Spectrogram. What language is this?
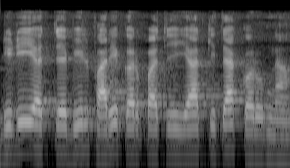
Konkani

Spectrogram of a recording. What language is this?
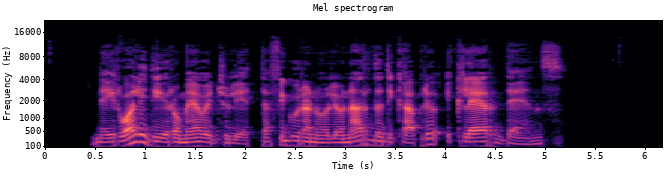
Italian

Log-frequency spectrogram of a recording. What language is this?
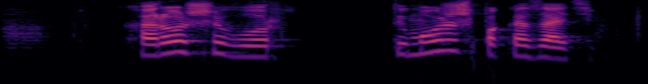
Russian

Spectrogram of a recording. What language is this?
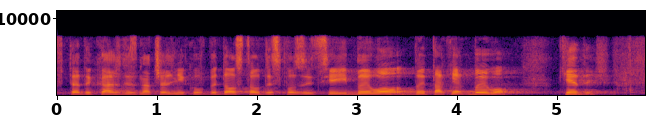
Polish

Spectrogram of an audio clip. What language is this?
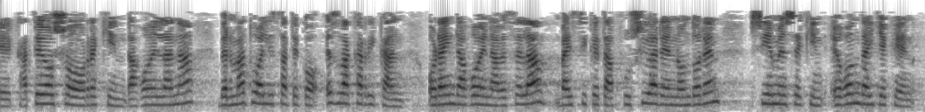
Basque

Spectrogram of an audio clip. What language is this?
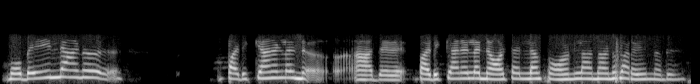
Malayalam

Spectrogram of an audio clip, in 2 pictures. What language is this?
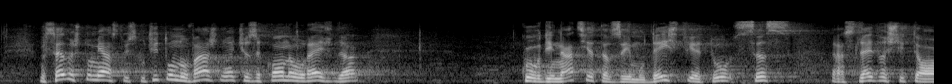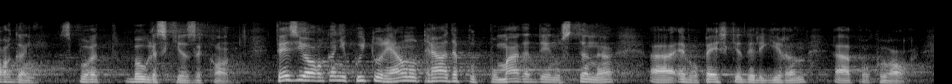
Bulgarian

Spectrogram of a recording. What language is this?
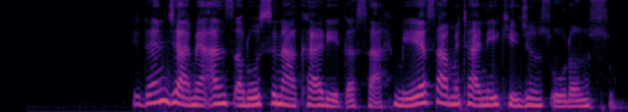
Hausa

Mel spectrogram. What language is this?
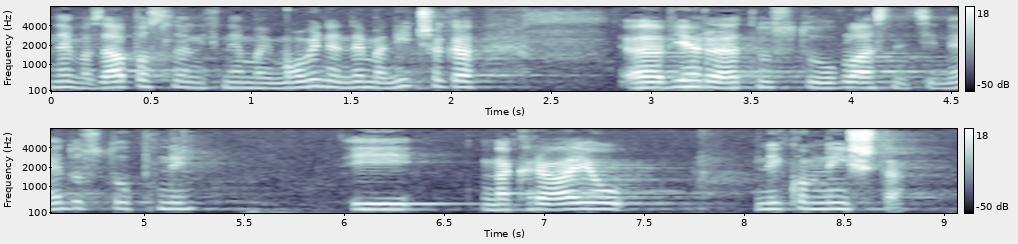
Croatian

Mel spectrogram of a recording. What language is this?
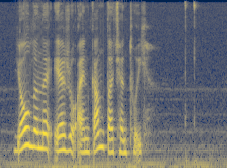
Faroese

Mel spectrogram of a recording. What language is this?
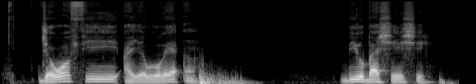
Yoruba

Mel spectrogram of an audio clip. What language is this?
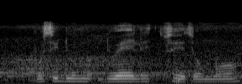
Tswana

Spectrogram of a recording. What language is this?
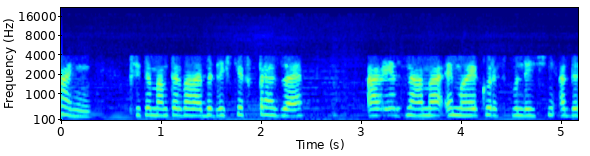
Czech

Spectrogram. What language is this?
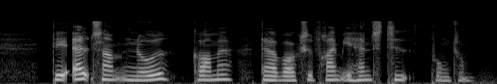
Danish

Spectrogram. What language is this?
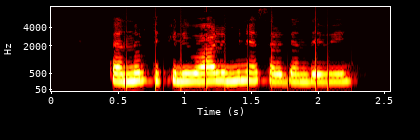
Pashto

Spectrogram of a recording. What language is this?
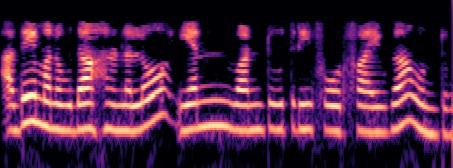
Telugu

